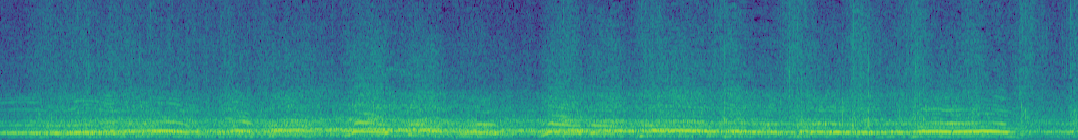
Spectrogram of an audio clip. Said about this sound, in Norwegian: Spillerne gikk ut til en mur. En mur av lyd, spetakkel, klapping, synging, rop.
